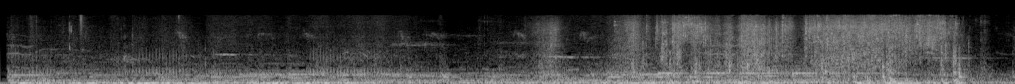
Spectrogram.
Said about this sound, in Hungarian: Doromboljunk együtt.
